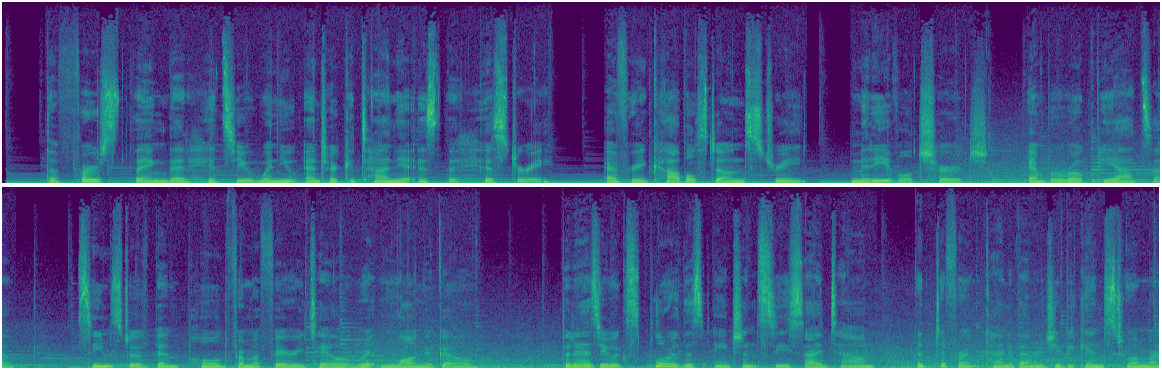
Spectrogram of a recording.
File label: Narration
